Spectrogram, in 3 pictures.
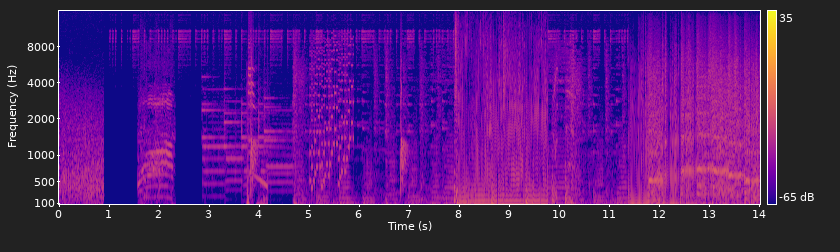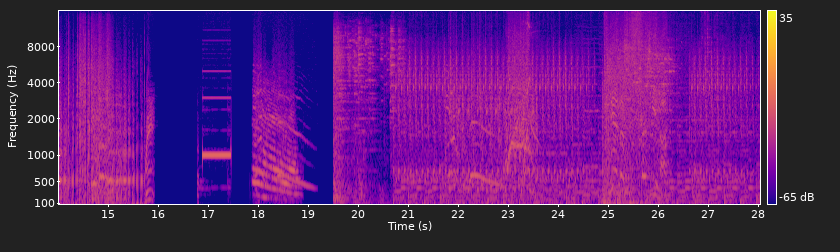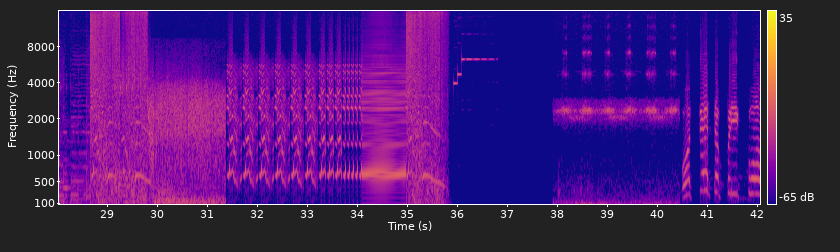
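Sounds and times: glass shattering: 19.5 - 20.8
cartoon character voice: 21.8 - 23.6, 31.4 - 34.0
crickets chirping: 38.0 - 40.5.

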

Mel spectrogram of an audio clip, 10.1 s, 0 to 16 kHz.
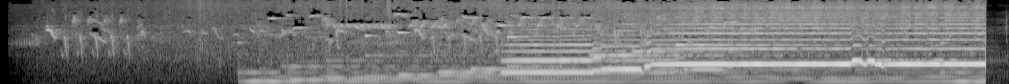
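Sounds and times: birds chirping: 0.1 - 9.4
low droning music: 2.4 - 9.9.

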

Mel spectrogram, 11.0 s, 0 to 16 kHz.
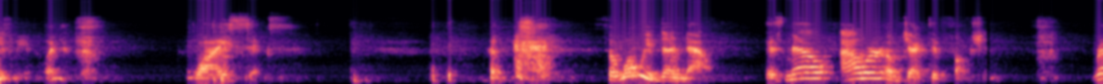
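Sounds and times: man sneezing: 5.0 - 5.7.

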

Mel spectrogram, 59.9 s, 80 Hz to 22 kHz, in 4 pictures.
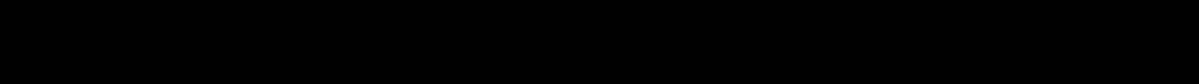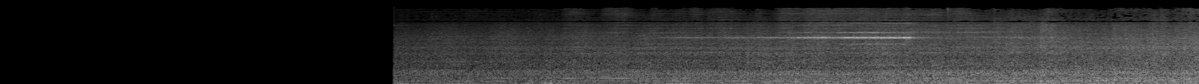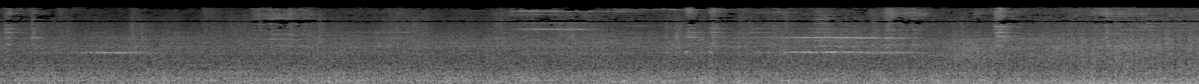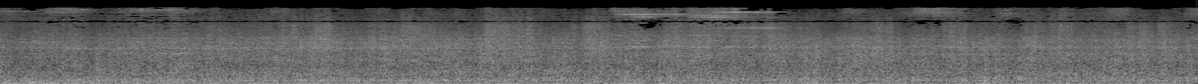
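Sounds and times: train wheels rumbling on rail: 20.0 - 59.9
high-pitched wheel squeals: 23.3 - 26.9, 30.1 - 31.8, 36.4 - 38.8, 39.4 - 41.6, 52.8 - 54.7.

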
